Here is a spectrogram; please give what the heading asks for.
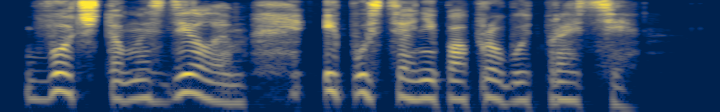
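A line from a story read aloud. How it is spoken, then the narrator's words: Gloating whisper. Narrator (Russian): злорадно прошептала Элли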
